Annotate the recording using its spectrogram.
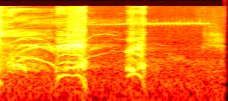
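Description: Speech only: a narrator's voice, with a faint high steady tone in the second half.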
